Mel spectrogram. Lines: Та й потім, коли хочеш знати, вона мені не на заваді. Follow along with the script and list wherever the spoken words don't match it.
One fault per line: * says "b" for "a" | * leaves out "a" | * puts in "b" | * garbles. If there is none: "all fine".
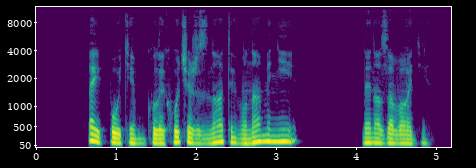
all fine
